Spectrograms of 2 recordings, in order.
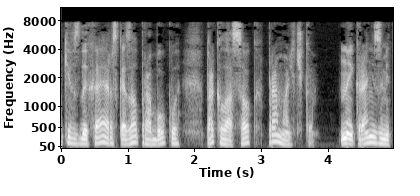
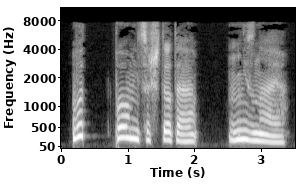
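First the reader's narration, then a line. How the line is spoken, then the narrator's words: Sad admission. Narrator (Russian): печально признался Яшка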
